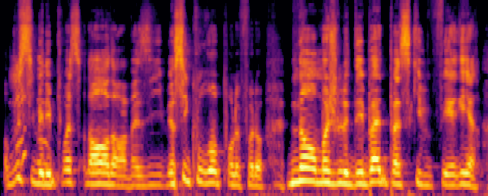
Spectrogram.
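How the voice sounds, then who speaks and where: Streamer guy w a slightly high voice, chill, swears a lot, laughs at chat. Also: brisk. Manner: relaxed, swears, laughs often, talks to chat. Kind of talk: casual live-stream chat reading.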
